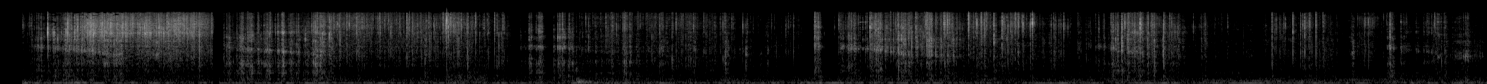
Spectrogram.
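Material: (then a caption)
Soap. A solid golden-yellow bar of soap held in the hand is shaved and scraped with a metal utility blade, coming away in crumbly flakes. The sound is a run of dry, bright, crackling scraping strokes with a crisp tearing texture, broken by brief pauses between passes of the blade.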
